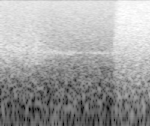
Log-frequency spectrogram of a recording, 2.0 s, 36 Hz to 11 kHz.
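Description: Steady hiss-like test noise played through a parametric equaliser whose mid bell filter is boosted around 1 kHz. As the bell is widened, the noise grows brighter and louder in a step about one and a half seconds in.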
